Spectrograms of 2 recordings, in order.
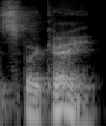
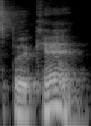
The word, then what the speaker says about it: Spokane: So, that's the correct pronunciation because of the way it's spelled. I've always said Spokane, but it's Spokane.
